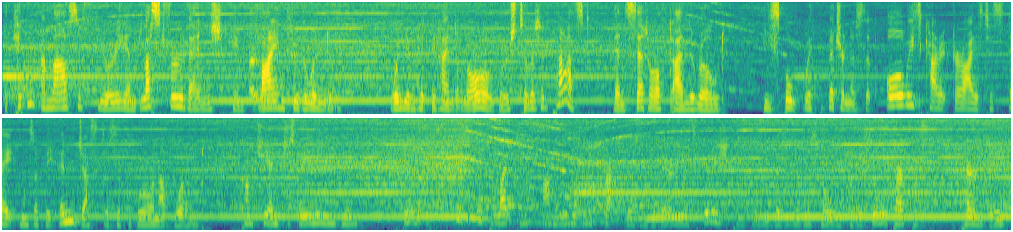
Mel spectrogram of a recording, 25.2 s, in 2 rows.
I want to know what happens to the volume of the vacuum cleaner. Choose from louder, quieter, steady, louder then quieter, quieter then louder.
quieter then louder.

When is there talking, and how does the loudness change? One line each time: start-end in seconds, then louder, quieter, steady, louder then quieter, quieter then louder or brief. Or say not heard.
0.0-25.1 quieter.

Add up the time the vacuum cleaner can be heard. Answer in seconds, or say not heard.
25 s.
